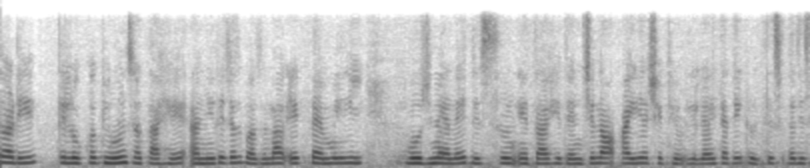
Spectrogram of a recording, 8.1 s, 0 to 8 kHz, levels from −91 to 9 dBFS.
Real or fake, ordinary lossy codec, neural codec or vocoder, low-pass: fake; none; codec, 16 kHz in and 24 kHz out, 0.8 kbps, FocalCodec, streaming, 65536 codes; 7.2 kHz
